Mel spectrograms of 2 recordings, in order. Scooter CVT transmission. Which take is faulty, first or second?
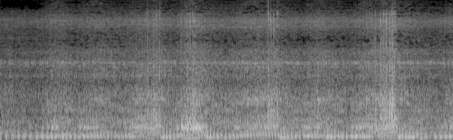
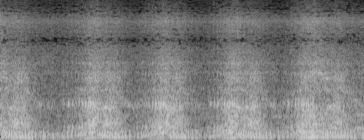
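first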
